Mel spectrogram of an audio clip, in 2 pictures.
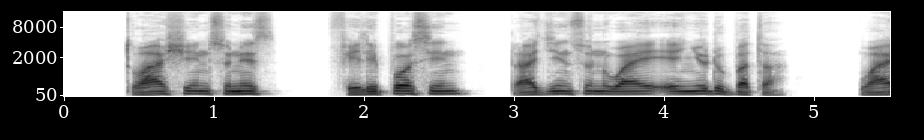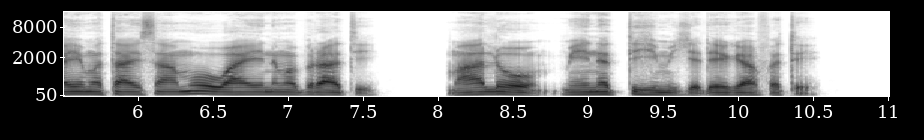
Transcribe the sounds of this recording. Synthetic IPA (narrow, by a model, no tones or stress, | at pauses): t̪ʼʊhaːʃiːnsʊnɪs | fɪlɪpːo̞ːsiːn | ɾaːd͡ʒiːnsʊnwaːjʔeːeːɲːuːd̪ʊbːɐt̪ɐ | waːjʔeːmɐt̪aːɪsaːmːo̞ːwaːje̞ːnɐmɐbɪɾaːt̪ḭ | maːlo̞ːmeːnɐt̪ːɪhɪmɪd͡ʒɛᶑe̞ːɡaːfɐt̪ɛ̰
